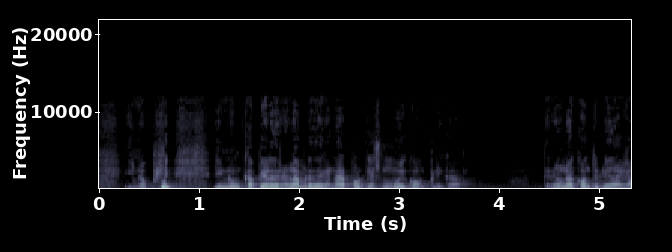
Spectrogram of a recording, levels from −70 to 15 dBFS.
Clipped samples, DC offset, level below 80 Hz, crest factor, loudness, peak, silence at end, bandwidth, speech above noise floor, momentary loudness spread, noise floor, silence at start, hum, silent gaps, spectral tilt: under 0.1%; under 0.1%; -50 dBFS; 22 dB; -27 LUFS; -6 dBFS; 0 s; 12.5 kHz; 32 dB; 15 LU; -59 dBFS; 0 s; 50 Hz at -60 dBFS; none; -6.5 dB/octave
